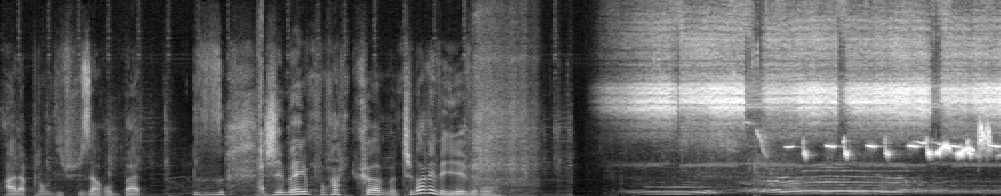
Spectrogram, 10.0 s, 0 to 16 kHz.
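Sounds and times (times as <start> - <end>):
speech: 0.0 - 5.2
birds chirping in quick repeated bursts: 6.0 - 10.0
cow mooing: 6.0 - 10.0.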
